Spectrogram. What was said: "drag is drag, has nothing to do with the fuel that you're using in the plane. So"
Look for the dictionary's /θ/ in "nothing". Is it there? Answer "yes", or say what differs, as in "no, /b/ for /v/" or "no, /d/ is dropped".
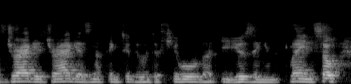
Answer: yes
